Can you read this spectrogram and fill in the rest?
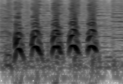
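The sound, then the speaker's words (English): A person imitates a dog with five loud, evenly spaced barks in quick rhythmic succession, each a short voiced woof, with no other talking. “barking through the roof.”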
